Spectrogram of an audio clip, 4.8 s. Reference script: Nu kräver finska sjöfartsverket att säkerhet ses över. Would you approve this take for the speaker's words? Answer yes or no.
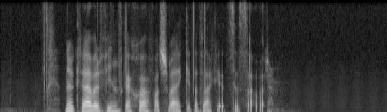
yes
